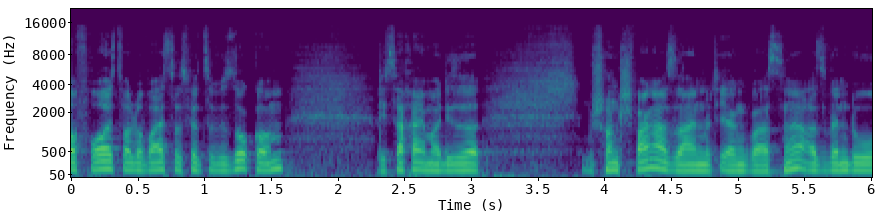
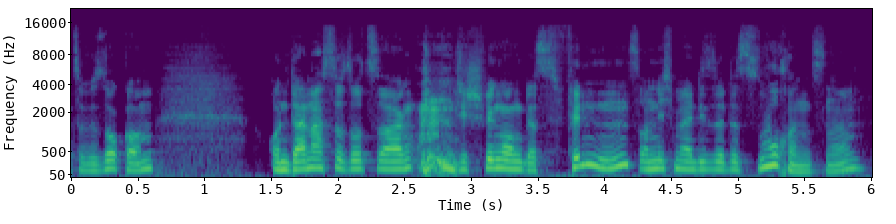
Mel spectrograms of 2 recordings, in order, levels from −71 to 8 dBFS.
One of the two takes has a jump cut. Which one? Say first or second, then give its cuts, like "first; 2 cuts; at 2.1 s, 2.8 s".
first; 2 cuts; at 2.3 s, 3.8 s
